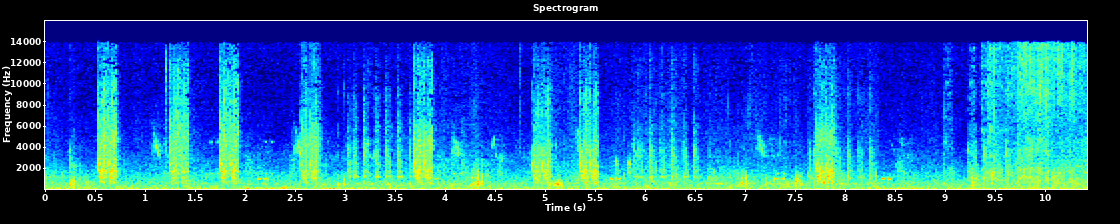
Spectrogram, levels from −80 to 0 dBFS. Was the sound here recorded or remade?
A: remade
